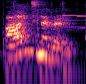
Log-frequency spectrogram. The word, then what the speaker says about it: itinerary: Just like the spelling of the word, it should be pronounced as itinerary. Itinerary.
